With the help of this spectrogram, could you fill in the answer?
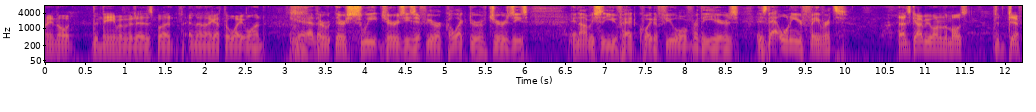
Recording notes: Live from Swifty's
